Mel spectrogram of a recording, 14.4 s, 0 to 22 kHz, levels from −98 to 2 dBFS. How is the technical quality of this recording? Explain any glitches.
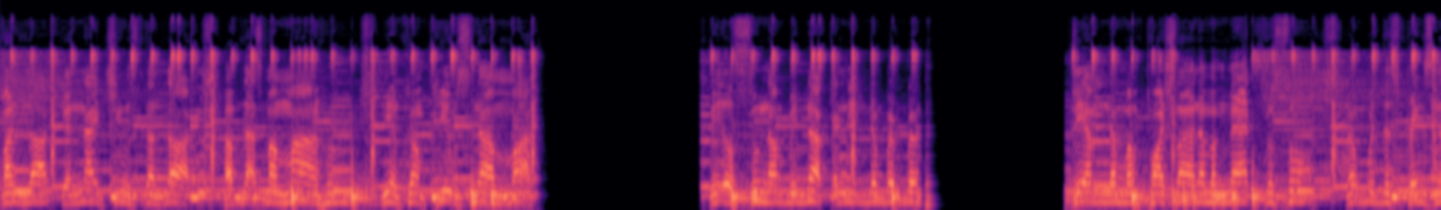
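The recording is degraded by packet loss, with two long gaps and a cluster of shorter losses just before the second gap.

Long network dropout, 5.35 to 7.01 s and 9.27 to 10.65 s: the sound stops, a brief fading continuation of the last sound gives way to about 1.5 s and then about 1.2 s of silence, and it resumes further on with that stretch missing. The likely cause is a stall in the incoming stream that the receiver could not bridge.

Short concealed packet loss, 9.11 to 9.18 s: about 40 ms of audio failed to reach the decoder in time. The receiver extended the preceding sound across the hole and blended back into the real signal, which is heard as a brief smear or wobble.

Burst of packet loss, 9.19 to 9.26 s: another 40 ms was lost immediately afterwards. The receiver continued the last sound while turning it down, so a short fading buzz or hiss replaces the missing audio just before the second long dropout begins.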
